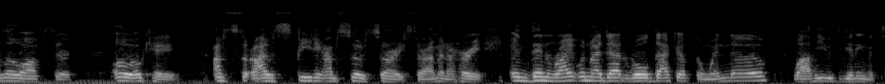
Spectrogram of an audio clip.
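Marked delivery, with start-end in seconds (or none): 0.0-4.8 put-on polite, friendly, mock-respectful tone. Retelling the dad talking to a police officer after speeding, imitating polite, friendly tone. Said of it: "My dad was like so respectful and friendly".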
